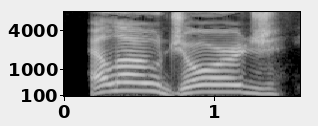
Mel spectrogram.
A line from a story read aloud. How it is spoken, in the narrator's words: he boomed from within, not looking around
